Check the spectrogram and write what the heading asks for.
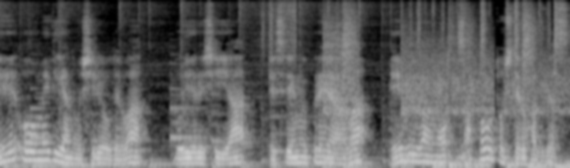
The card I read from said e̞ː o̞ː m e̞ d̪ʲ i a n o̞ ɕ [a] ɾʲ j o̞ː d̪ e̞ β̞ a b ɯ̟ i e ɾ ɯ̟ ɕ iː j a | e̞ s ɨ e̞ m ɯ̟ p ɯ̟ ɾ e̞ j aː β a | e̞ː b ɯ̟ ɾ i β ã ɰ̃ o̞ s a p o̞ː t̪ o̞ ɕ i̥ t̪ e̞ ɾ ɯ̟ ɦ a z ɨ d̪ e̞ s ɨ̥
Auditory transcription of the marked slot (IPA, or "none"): i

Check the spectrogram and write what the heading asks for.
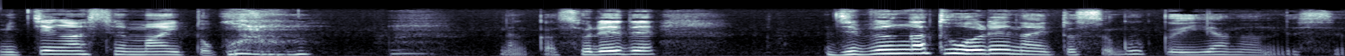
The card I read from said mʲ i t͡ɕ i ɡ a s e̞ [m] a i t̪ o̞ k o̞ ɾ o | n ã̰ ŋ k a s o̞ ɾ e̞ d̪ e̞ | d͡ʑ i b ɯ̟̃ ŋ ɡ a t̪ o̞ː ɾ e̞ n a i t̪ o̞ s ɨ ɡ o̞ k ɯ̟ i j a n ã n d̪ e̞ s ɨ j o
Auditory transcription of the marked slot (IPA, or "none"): m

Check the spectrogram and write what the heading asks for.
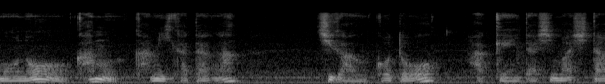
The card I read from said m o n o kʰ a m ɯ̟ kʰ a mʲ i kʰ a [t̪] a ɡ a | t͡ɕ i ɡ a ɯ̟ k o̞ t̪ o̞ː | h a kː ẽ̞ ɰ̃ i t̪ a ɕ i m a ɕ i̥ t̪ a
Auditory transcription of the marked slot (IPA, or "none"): t̪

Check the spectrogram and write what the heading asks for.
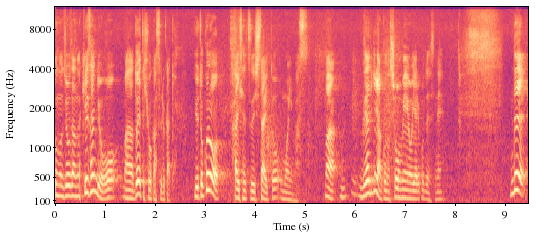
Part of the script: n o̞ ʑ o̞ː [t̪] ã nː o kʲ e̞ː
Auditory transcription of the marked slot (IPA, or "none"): d̪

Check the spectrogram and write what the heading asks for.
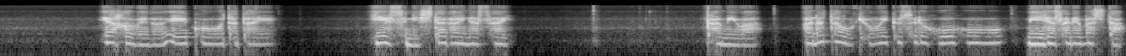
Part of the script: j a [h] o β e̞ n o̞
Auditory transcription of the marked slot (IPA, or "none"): h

